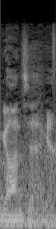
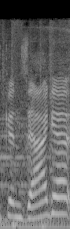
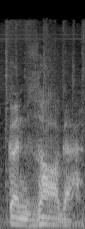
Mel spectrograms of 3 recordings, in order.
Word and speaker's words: Gonzaga: basketball plus y is Gonzaga so hard to pronounce what's not disputed is Olga it's never guns Olga special lesson from our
